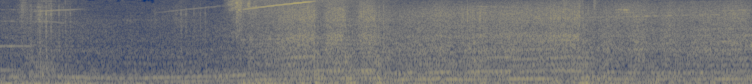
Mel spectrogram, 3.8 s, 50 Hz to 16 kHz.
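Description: A 2017 Ford GT in The Crew 2 drives the road from LA to Seattle, its engine droning steadily and climbing in pitch as it revs through the gears, loud and continuous, with no talking.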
